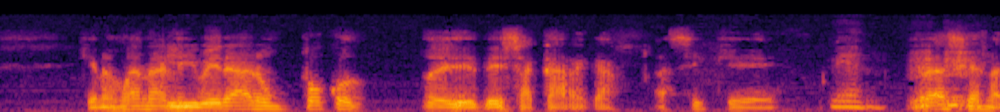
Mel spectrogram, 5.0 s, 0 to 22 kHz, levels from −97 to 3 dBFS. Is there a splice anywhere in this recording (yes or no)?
yes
